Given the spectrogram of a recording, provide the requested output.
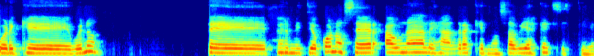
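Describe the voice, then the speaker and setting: A woman's fairly high pitch, monotone and flat in intonation, at a fairly slow pace. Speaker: podcast host, interviewer. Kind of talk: interview.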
